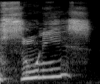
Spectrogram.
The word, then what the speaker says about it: Sunni: For all you Sunnis, I'm Shia. I'm going to remind you that right now. And you Sunni rhymes with community.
